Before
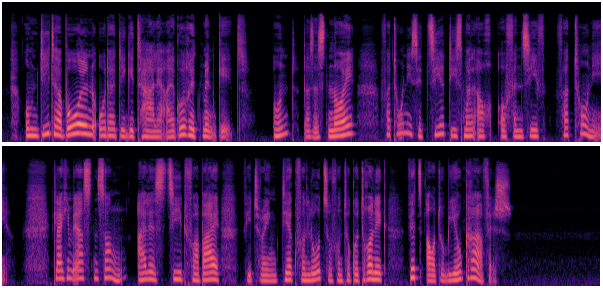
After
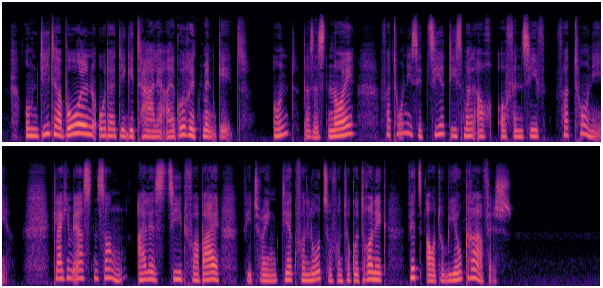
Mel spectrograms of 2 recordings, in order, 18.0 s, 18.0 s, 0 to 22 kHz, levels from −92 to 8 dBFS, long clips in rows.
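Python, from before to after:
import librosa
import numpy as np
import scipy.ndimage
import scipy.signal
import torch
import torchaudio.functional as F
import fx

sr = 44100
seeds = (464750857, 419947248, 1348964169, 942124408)

y = scipy.signal.sosfilt(scipy.signal.butter(2, 9400.0, 'lowpass', fs=sr, output='sos'), x)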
